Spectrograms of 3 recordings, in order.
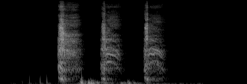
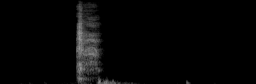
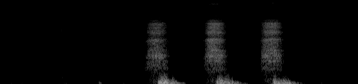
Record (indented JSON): {
  "three_cough_length": "2.5 s",
  "three_cough_amplitude": 12366,
  "three_cough_signal_mean_std_ratio": 0.37,
  "cough_length": "2.6 s",
  "cough_amplitude": 14774,
  "cough_signal_mean_std_ratio": 0.22,
  "exhalation_length": "3.6 s",
  "exhalation_amplitude": 2295,
  "exhalation_signal_mean_std_ratio": 0.43,
  "survey_phase": "beta (2021-08-13 to 2022-03-07)",
  "age": "18-44",
  "gender": "Female",
  "wearing_mask": "No",
  "symptom_none": true,
  "smoker_status": "Never smoked",
  "respiratory_condition_asthma": false,
  "respiratory_condition_other": false,
  "recruitment_source": "REACT",
  "submission_delay": "0 days",
  "covid_test_result": "Negative",
  "covid_test_method": "RT-qPCR"
}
